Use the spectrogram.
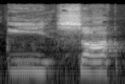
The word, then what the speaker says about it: Isaac: rays we're looking at e sock paredes love that it's not isaac it is esoc i do care about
